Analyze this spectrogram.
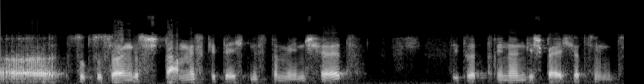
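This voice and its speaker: A man is speaking. His pace is very slow. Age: 40s. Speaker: men's coach and seminar leader. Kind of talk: interview.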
